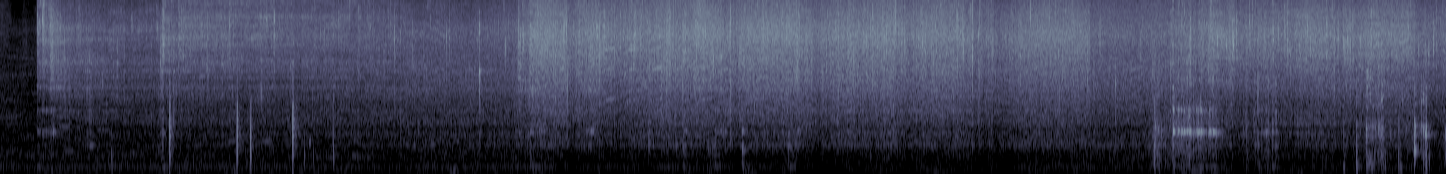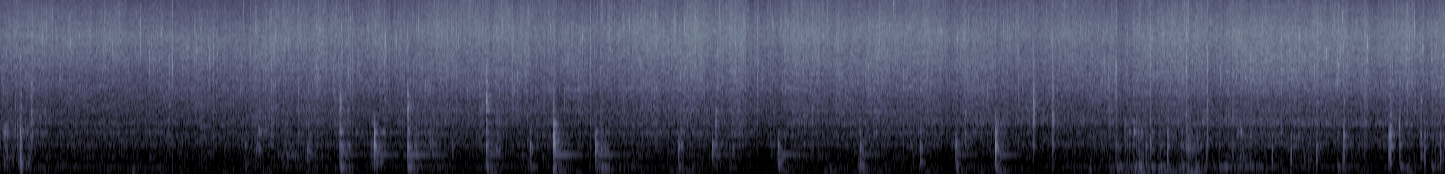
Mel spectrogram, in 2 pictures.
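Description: Chopped onion frying in oil in a non-stick pan: a steady sizzle that starts about half a second in and grows louder about five seconds in. Scattered clicks and scrapes of stirring against the pan run through it.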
